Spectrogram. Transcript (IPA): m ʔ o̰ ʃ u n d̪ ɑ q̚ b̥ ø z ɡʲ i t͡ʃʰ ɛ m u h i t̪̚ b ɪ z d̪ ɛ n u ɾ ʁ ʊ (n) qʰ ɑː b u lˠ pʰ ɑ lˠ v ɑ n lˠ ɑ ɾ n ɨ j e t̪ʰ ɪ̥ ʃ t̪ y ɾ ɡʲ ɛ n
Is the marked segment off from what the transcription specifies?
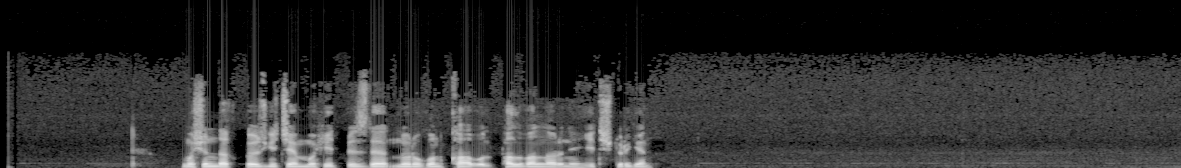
no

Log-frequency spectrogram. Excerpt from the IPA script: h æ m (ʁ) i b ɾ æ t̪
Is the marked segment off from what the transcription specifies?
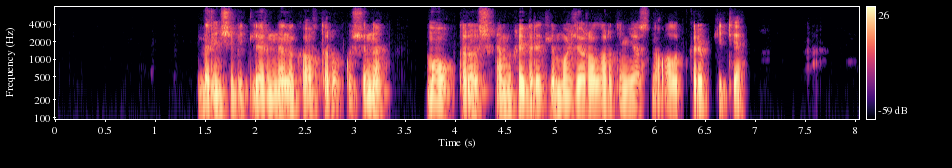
no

